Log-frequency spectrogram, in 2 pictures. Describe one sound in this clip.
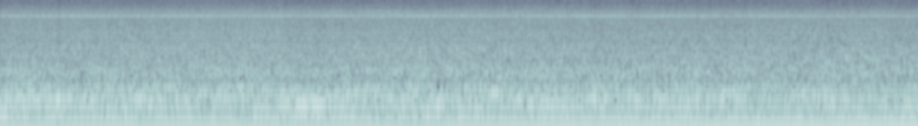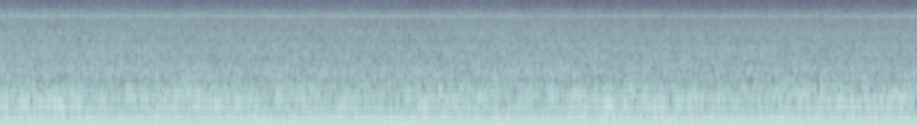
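Jet engines roar steadily overhead.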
